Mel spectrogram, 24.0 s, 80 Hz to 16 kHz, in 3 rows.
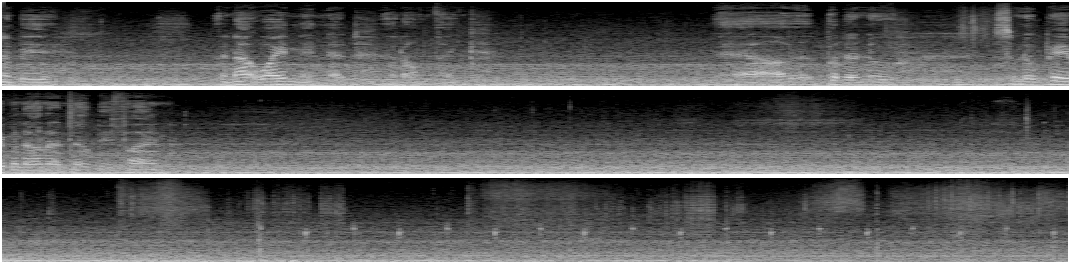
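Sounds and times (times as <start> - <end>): tyre and road noise: 0.0 - 24.0
faint even ticking: 17.5 - 24.0.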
